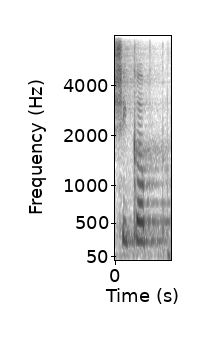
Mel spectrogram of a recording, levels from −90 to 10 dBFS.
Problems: none marked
